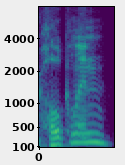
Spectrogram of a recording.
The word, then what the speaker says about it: Hoechlin: um, so Road to Perdition, also I believe Tyler Hoechlin is the proper pronunciation.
